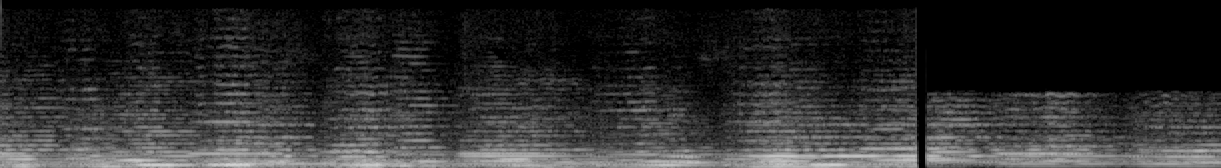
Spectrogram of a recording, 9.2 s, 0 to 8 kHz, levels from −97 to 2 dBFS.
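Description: It's a music clip, and a speech-style noise suppressor has been left running over the whole thing, so held parts and tails keep getting mistaken for noise and pulled down, giving a pumping level that swings by roughly 10 dB. You can hear the sound cut by the noise suppressor most clearly at 4.29–4.78 s, 5.3–5.54 s and 8.15–8.73 s, where sustained material sinks by about 5 dB while the attacks still punch through. Then at 6.86 s there's an 80 ms gap, and from there to the end everything goes dull and boxy, narrower than the 8 kHz the call path had been reaching. The level drops by about 5 dB and a new noise floor sits about 40 dB under the music. That's likely the input switched to a poorer device.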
